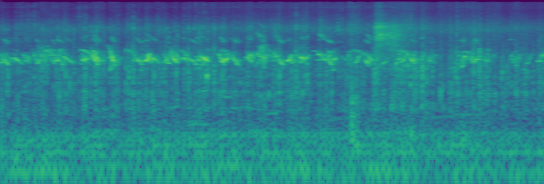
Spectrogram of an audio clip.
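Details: Chicken chicks peeping in a steady flock chorus, high wavering chirps repeated quickly, plus a brief burst of hissing rustle near the end.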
